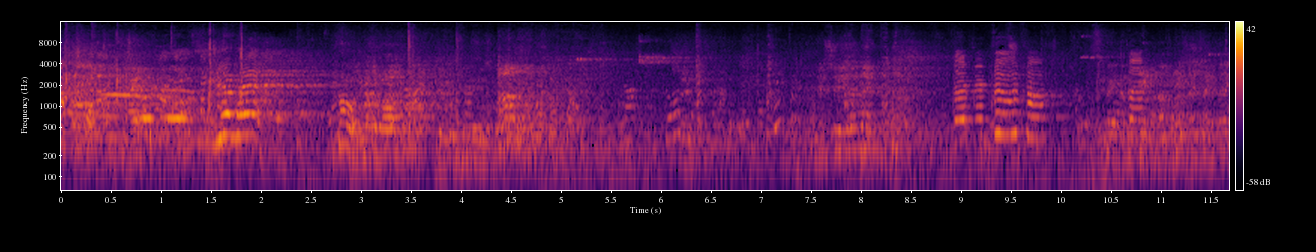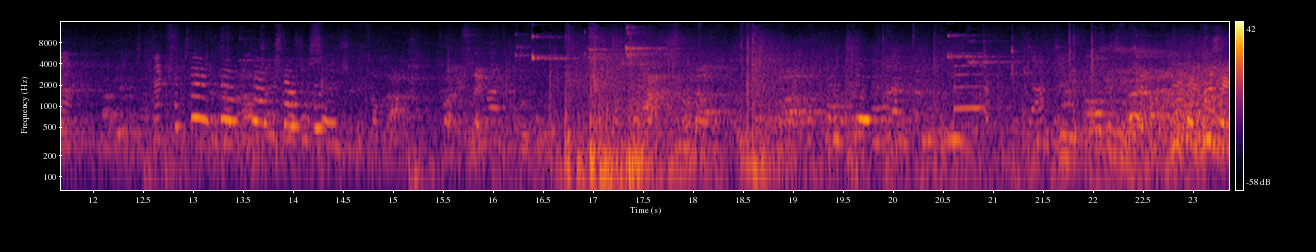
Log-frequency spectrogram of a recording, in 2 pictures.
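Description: Shoes squeak sharply on the hard court.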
